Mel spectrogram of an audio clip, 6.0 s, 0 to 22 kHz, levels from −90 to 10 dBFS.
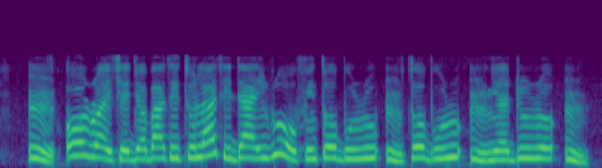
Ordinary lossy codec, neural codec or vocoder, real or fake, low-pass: none; none; real; 5.4 kHz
